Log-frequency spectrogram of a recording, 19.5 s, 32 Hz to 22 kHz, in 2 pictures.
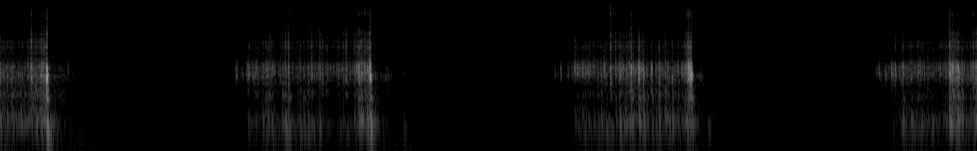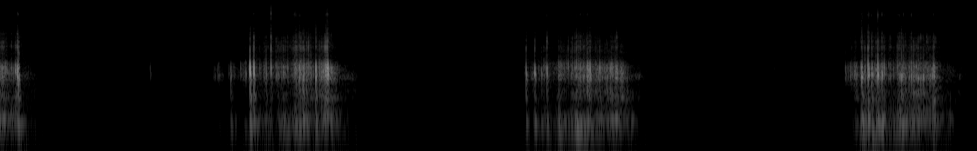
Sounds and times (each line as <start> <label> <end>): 18.2 famished snail, eating a carrot 19.3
